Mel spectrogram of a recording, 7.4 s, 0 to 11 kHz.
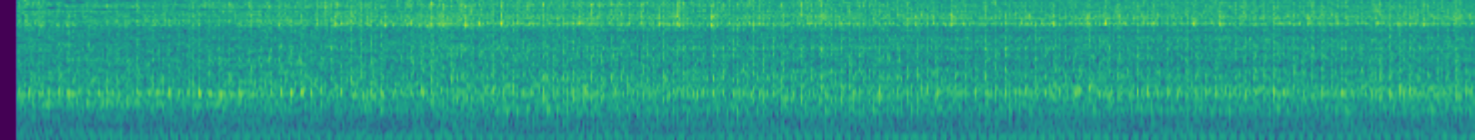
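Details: Suzuki Djebel 250XC: a steady idle with a dull knock under the exhaust beat, even and unchanging. Engine knock, after which the motorcycle never started again; a failing bottom end is likely but unconfirmed.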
